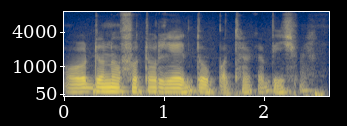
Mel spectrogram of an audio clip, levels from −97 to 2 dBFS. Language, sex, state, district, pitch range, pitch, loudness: Hindi, male, Arunachal Pradesh, Papum Pare, 95-110 Hz, 100 Hz, -16 LUFS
